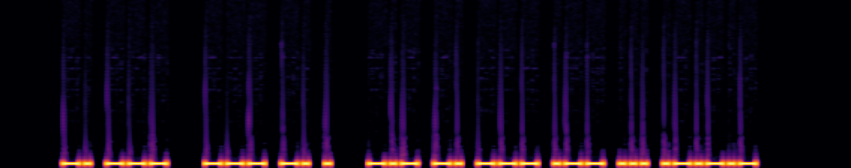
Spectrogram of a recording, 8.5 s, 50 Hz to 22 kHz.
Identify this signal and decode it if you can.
Morse code, heard as a keyed tone, about 22 wpm, 700 Hz. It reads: NO ONE KNOWS.
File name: practice / 22wpm / Sentences with 2-Word Phrases - 22wpm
